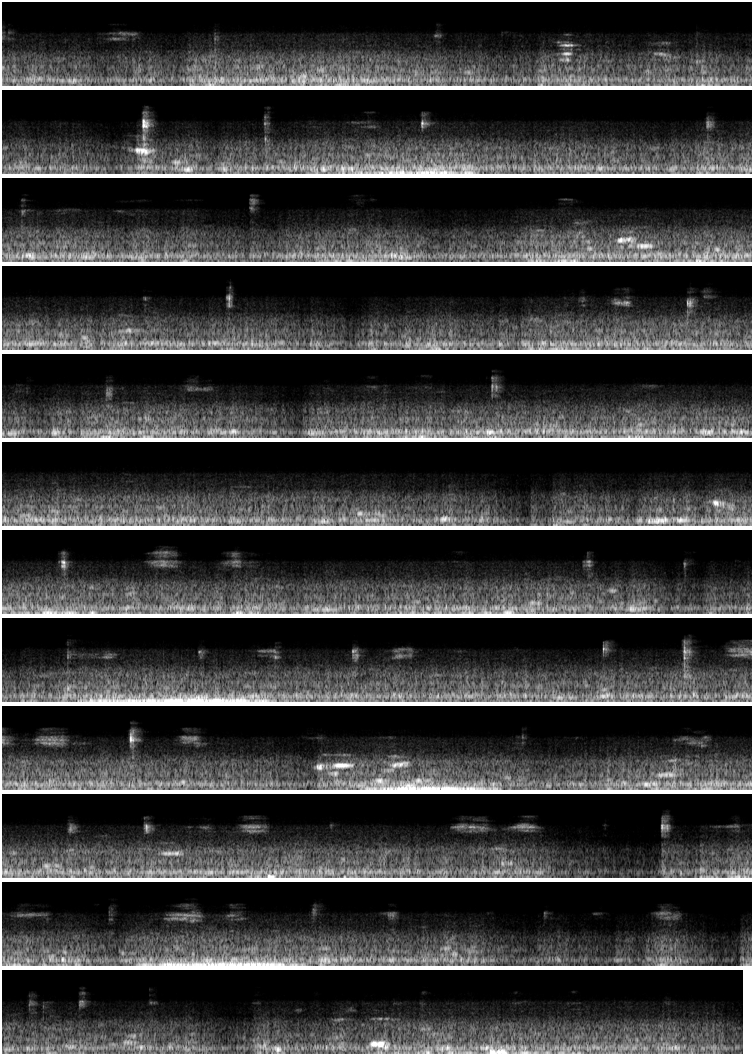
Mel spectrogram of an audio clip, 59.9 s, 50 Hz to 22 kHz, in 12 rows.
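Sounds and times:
low rumbling background noise: 0.0s - 59.9s
low rumble: 29.3s - 40.2s, 40.8s - 45.2s, 49.5s - 52.6s, 56.1s - 59.3s.

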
